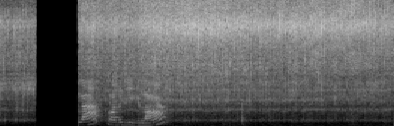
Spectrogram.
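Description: Sliced onions sizzling in hot ghee in an aluminium pressure cooker, stirred with a wooden spatula. The sizzle drops out completely for about half a second near the start, then carries on steadily.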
